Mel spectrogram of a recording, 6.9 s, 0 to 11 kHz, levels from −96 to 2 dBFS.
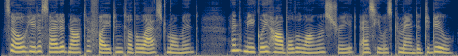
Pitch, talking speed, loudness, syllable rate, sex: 235 Hz, 190 wpm, -16 LUFS, 5.0 syllables/s, female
